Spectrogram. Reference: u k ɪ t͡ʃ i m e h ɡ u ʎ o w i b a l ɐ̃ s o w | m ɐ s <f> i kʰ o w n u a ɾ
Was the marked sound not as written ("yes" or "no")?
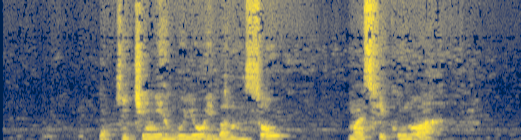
no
